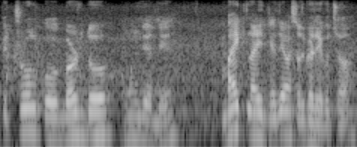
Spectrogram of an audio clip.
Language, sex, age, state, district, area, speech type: Nepali, male, 45-60, West Bengal, Alipurduar, urban, spontaneous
